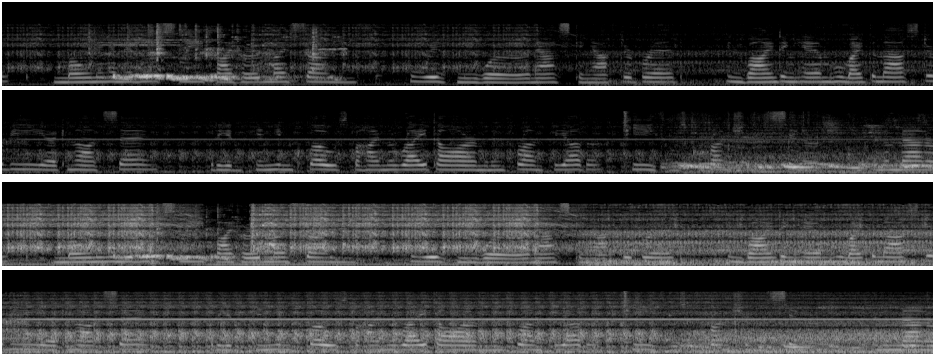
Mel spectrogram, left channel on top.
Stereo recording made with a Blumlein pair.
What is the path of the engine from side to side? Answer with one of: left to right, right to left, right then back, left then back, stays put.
stays put.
